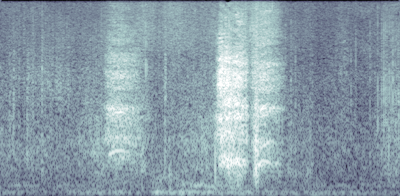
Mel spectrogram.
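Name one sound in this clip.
A young woman gasps and moans close by.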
